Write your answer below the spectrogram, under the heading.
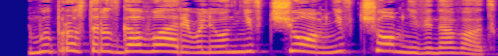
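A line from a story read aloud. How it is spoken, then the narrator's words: Sobbing, defensive. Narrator (Russian): Сквозь рыдание оправдывалась Вера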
